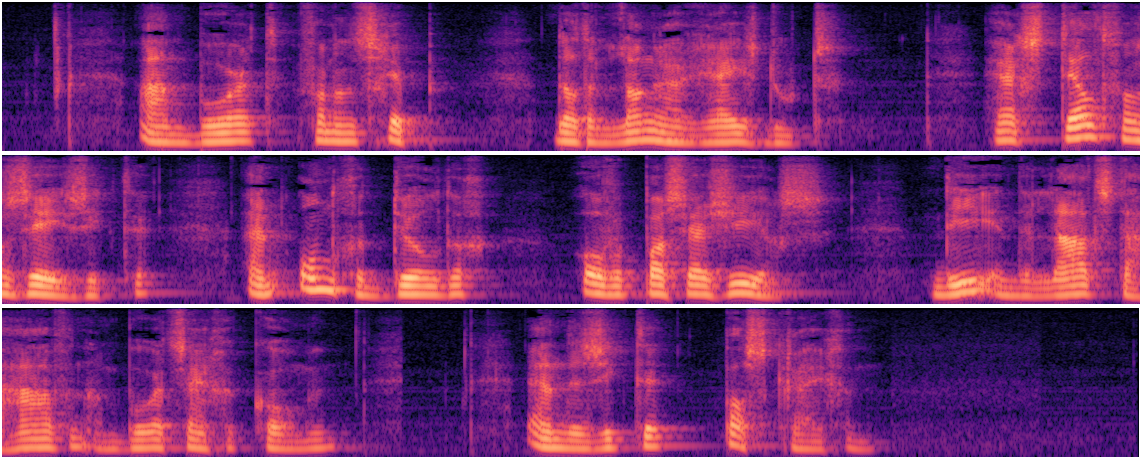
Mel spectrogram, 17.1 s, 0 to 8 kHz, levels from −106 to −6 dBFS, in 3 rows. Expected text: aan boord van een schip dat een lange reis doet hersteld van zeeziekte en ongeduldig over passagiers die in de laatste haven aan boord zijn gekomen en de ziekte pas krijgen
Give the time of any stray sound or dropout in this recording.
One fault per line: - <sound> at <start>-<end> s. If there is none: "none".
none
